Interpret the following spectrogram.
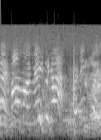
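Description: Children's high voices talking and calling out while they play.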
